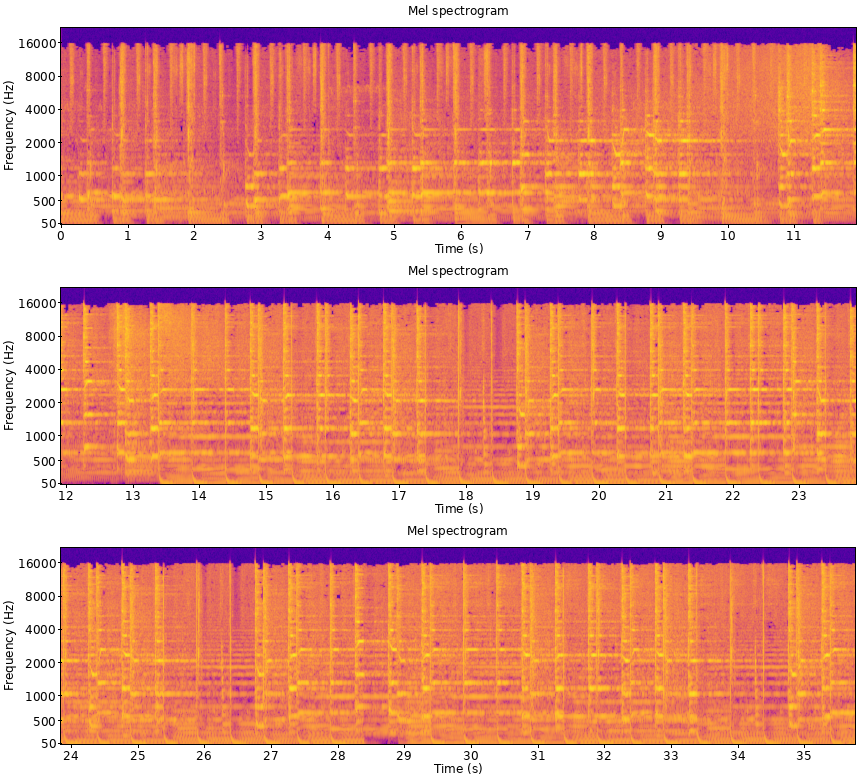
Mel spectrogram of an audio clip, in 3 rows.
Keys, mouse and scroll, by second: 2.8 click, 3.2 click, 5.0 click, 5.4 click, 6.0-7.0 middle drag, 7.0 shift+click, 7.6-10.2 middle drag, 10.8 s, 13.1 click, 15.1 ctrl+r, 19.2 click, 20.2 KP_3, 21.8 click, 23.8 click, 25.8 b, 27.7 s, 31.0 click, 31.3 scroll down 1, 31.4-32.7 middle drag, 32.7 Tab, 33.0-34.6 scroll down 1, 34.6 click, 35.1-35.5 scroll down 2, 35.5-35.7 scroll up 2.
